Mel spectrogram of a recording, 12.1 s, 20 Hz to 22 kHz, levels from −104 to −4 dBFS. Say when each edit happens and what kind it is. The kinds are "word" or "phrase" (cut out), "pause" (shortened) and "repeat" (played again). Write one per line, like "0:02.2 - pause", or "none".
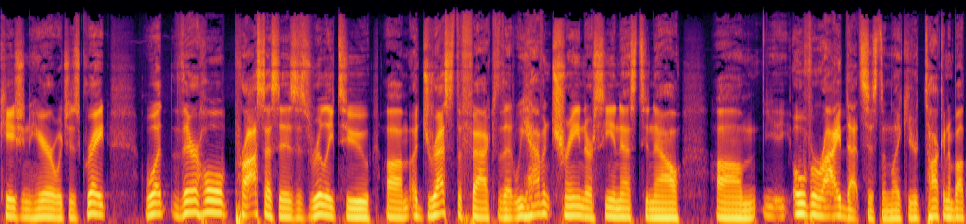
0:04.7 - pause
